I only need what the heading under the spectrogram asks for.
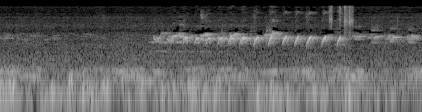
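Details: A bulbul calling, used to attract wild bulbuls: a rapid run of buzzy trilled notes, about a dozen pulses in under two seconds, above a steady low rumble.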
